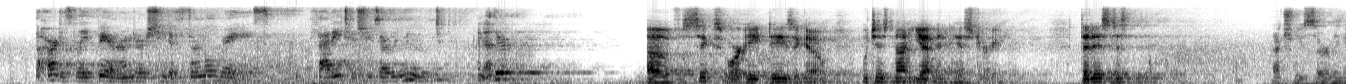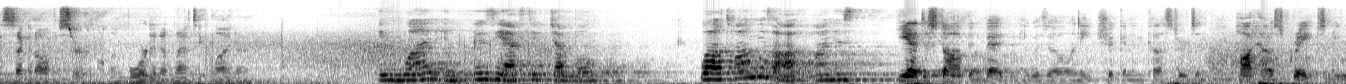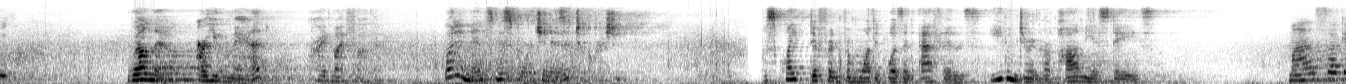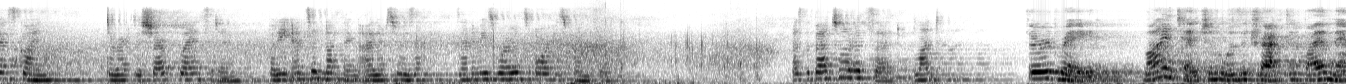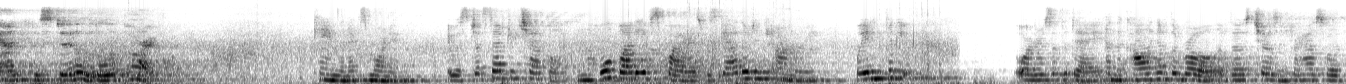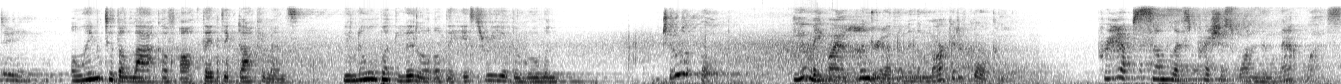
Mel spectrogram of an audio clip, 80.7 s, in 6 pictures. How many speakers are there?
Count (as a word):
eight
